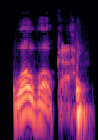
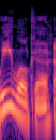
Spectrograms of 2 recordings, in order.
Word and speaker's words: Wewoka: And it's Wowoka. Ah, yes. Not, ah. not Wewoka. Not Weewoka, which is how it's spelled.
